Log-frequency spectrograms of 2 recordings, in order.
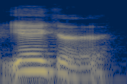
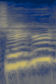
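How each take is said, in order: First: "Jaeger" with a Y sound, YAY-ger; corrected Jaeger. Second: "Jaeger" with an English J sound, like [name]; mispronounced Jaeger. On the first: Correcting the liquor's name, "Jaeger" said with a Y at the start. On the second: Doubting how the liquor's name goes, "Jaeger" said with a hard English J. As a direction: say "Jaeger" starting as in "jam". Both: Shown as a demonstration. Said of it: "doesn't sound right".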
